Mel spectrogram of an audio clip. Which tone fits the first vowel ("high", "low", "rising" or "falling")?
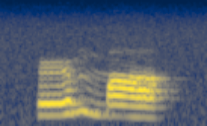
rising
